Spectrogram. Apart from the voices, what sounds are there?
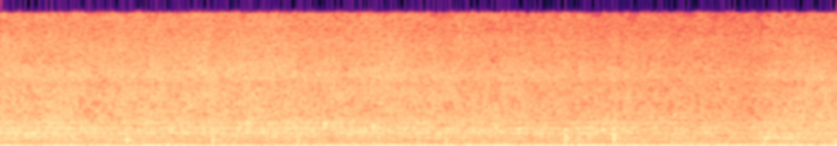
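vegetables sautéing and sizzling in a hot pan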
